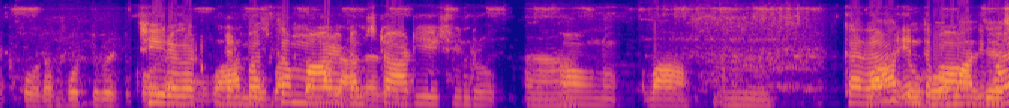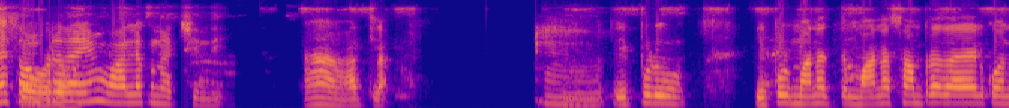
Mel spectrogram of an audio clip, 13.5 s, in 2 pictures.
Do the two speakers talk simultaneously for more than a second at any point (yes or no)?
yes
